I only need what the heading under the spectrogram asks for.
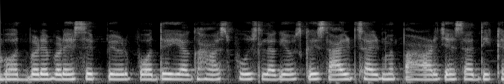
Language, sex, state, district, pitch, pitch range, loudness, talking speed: Hindi, female, Chhattisgarh, Bastar, 235 Hz, 235-245 Hz, -15 LUFS, 190 wpm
